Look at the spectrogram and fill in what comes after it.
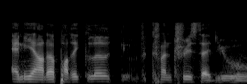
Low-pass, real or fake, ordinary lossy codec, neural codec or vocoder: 7.2 kHz; fake; none; codec, 16 kHz, 4 kbps, FunCodec, trained on LibriTTS, 50 frames a second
